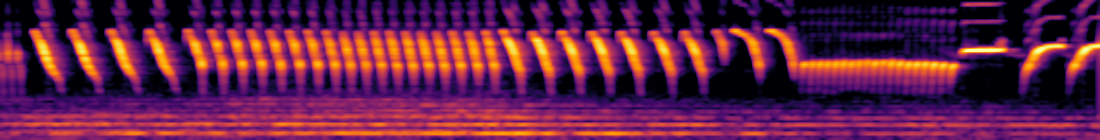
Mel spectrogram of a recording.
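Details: Singing canary, song meant for training young canaries: a long series of quick repeated downward-swept chirps, closing with a flat sustained whistled note and a few rising notes, with a soft low hum behind.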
